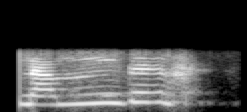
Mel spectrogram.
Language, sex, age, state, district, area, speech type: Kannada, female, 18-30, Karnataka, Kodagu, rural, conversation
